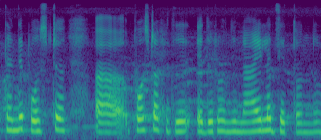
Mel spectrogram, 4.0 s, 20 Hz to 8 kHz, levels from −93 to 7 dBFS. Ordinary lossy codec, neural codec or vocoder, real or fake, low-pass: none; none; real; 7.2 kHz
